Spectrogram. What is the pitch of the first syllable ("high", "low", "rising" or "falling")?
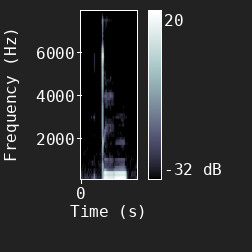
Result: high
